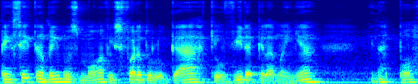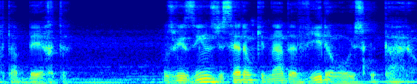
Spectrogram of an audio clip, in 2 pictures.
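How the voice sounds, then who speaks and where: Very wide pitch swings from a man at a moderate pace, with music in the background and audible room echo. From Brazil, Rio de Janeiro. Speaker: voice actor and narrator. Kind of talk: scripted narration.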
